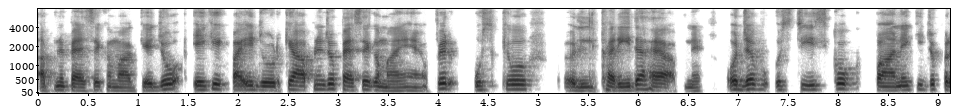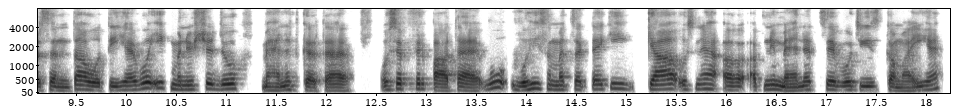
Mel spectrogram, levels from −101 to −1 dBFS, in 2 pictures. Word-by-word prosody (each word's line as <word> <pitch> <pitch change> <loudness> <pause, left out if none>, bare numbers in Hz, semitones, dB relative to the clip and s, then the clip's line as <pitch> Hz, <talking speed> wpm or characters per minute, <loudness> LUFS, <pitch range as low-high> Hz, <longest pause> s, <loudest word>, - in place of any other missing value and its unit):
अपने 140 - -2
पैसे 115 +3 +1
कमा 115 -3 -3
के 120 - +2
जो 160 +4 +2 0.2
1-1 165 +4 +2
पाई 145 - +3
जोड़ 130 -1 +4
के 155 - +2
आपने 145 +3 +1
जो 175 +1 +3
पैसे 135 +3 +2
कमाए 115 -4 -2
हैं, 115 -1 -5
फ़िर 185 0 +3 0.3
उसको 160 +3 -1 0.4
ल 120 0 0
खरीदा 125 +4 +3
है 125 -1 +4
आपने। 110 0 -5 0.3
और 155 - +5
जब 165 +1 +2
उस 145 0 -5
चीज़ 150 -1 -3
को 180 - +4 0.3
पाने 135 +1 +2
की 155 +2 -8
जो 165 - +1
प्रसन्नता 130 +3 +1
होती 135 -2 +2
है, 140 +1 +2
वो 195 +5 +5
एक 205 - +1
मनुष्य 155 +3 +1
जो 170 +1 +5 0.3
मेहनत 130 +4 -1
करता 115 - +1
है, 110 - +1 0.3
उसे 145 +5 +2
फ़िर 175 0 -3
पाता 115 +3 +3
है 110 -1 +2
वो 200 +6 +1 0.2
वही 180 +7 +4
समझ 150 -3 -2
सकता 150 +1 -2
है 160 - +1
कि 180 +2 -3 0.3
क्या 160 0 +5 0.2
उसने 170 +3 -5
अ, 170 - +1 0.4
अपनी 155 +4 -1
मेहनत 125 +6 +2
से 150 - +4
वो 140 +1 +3
चीज़ 130 0 0
कमाई 110 +1 0
है 155 +5 -1
145 Hz, 190 wpm, -22 LUFS, 125-160 Hz, 0.4 s, और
